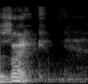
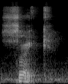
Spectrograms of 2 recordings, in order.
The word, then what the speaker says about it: sink: everybody called it the zinc. We did too, though. And like at school, they would tell me that I was mispronouncing it, that it was sink.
